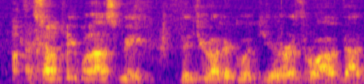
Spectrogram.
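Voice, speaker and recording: A man at a moderate pace and medium pitch with fairly even intonation, amid noticeable background noise and audible room echo. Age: 70s. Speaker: comedian. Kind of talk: stand-up. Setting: stage with audience. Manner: halting.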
